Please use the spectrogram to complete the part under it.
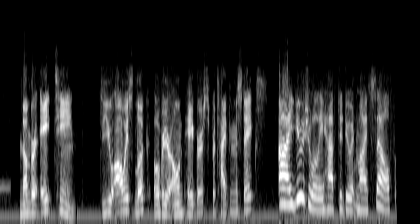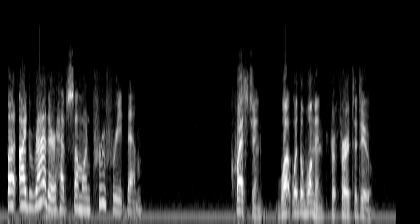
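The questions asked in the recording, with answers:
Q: What would the woman prefer to do?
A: Have someone else proofread her papers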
